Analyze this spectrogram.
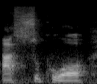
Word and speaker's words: Asuquo: Why don't you send Wilfred a DM at Wilfred underscore Asukwo. Wilfred is spelled WILFRED.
